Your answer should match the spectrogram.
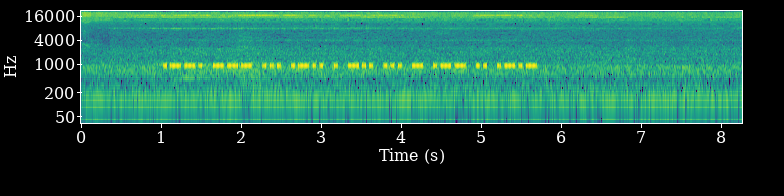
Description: Morse code (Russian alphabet), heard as a keyed tone, machine-sent, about 27 wpm, 940 Hz, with the noise inside a lift. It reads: ПОСЛЕДСТВИЯ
